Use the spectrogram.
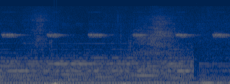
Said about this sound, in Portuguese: Né, esse grilo aqui, ele é parça. Esse grilo aqui, ele fica aqui louvando a Deus. Nervoso aqui o bichinho.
